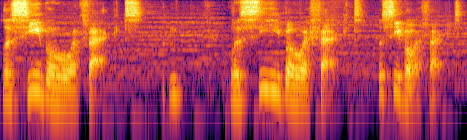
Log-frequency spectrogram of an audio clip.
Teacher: I think everything becomes long, except for pla. Pla is short, but then everything becomes long in that phrase.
